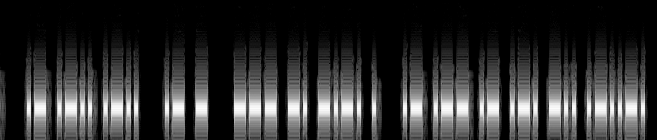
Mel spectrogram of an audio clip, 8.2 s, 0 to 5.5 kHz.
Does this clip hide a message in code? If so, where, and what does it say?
Yes: Morse code from 0.3 to 8.1 s, heard as a keyed tone, about 25 wpm, 600 Hz. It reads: ALL AT ONCE AWARD"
